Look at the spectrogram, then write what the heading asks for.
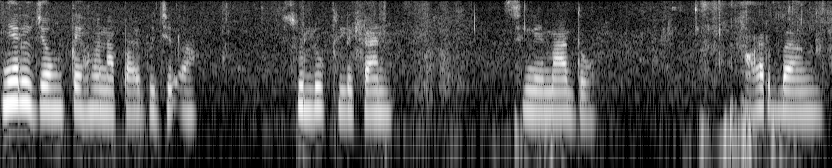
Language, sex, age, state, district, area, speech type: Santali, female, 30-45, Jharkhand, East Singhbhum, rural, spontaneous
